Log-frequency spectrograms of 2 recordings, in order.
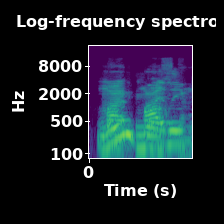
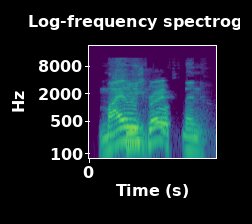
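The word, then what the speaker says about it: Mylik: performance from JoJo tuger My Le Wilson oh my goodness is it it's my le it's m y l i k Miley he deserves his name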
